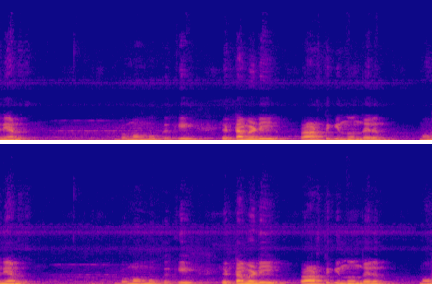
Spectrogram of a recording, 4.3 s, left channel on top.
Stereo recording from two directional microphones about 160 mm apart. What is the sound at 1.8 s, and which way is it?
Speech, 25° right (ahead or behind).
